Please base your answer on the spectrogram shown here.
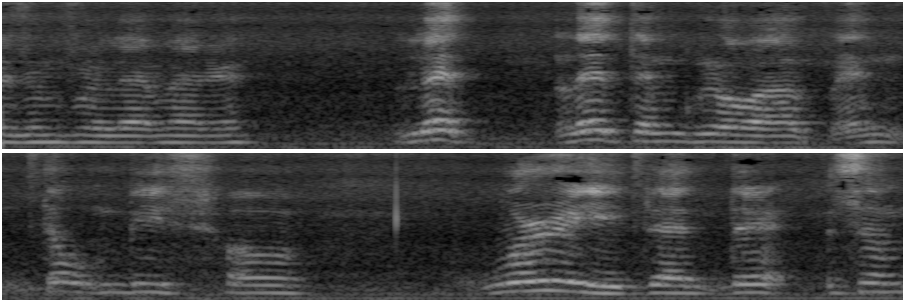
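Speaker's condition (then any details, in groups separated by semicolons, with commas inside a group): Cerebral palsy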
